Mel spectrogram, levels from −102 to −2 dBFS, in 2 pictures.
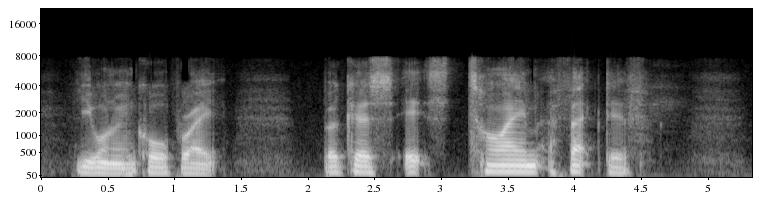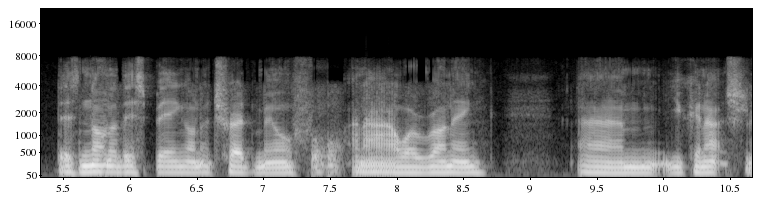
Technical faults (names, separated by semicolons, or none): VoIP packet loss concealed by the speech codec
